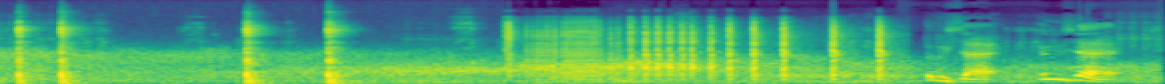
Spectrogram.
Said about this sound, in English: Right, just knock on the door.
